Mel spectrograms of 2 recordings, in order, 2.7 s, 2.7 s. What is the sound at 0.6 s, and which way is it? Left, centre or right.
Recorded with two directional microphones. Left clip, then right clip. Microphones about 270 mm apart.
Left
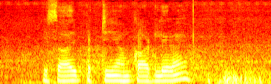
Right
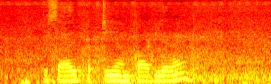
Speech, left.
